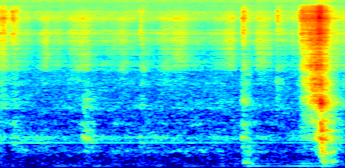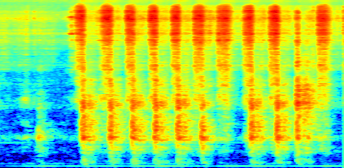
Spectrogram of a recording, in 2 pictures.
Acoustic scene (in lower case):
kitchen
